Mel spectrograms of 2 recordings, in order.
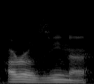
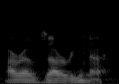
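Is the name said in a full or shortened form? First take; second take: shortened; full. First: The name is said with syllables dropped. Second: The name is said with all its syllables. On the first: The speaker calls it wrong. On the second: The speaker calls it right.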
